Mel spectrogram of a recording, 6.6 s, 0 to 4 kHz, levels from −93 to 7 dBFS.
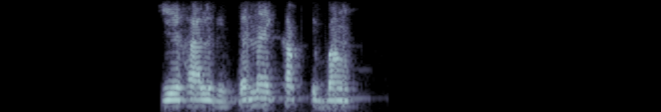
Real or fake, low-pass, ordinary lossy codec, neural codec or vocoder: real; 3.6 kHz; Opus, 16 kbps; none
